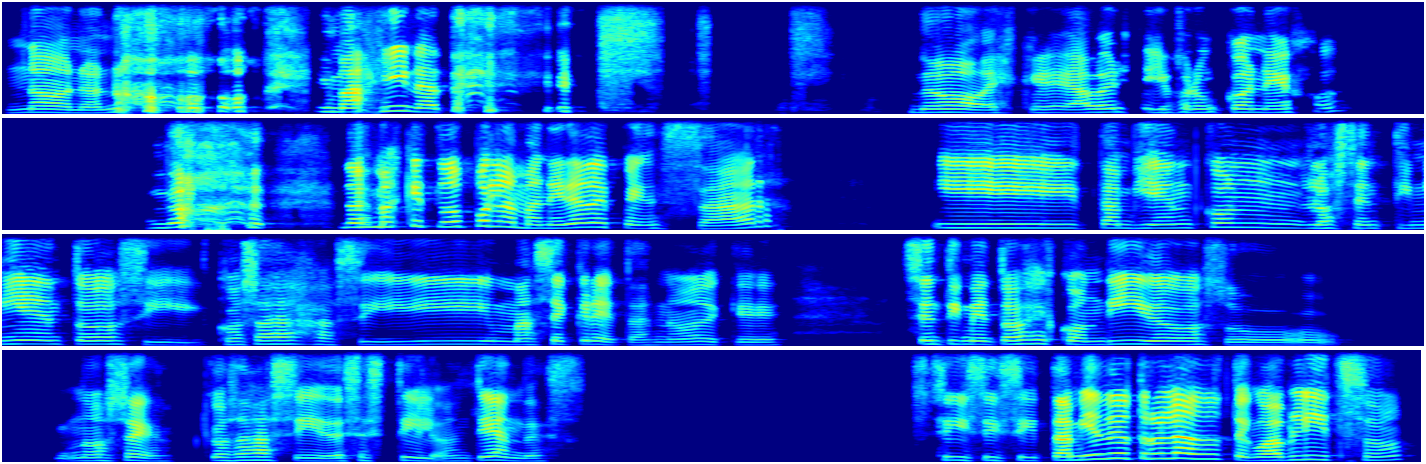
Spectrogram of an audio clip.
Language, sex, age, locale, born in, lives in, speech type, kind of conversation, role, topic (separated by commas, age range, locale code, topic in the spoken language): Spanish, female, 50-54, es-VE, Venezuela, Portugal, conversation, podcast, guest, ¿Qué personaje de ficción sientes que te representa?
